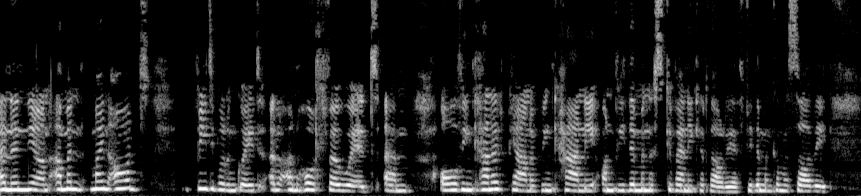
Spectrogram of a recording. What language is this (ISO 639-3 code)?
cym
